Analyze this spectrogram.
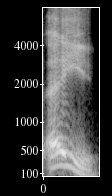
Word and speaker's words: Ei: directory that'll be EI it's pronounced a but uh to uh to probably to the English speakers um you will look at look at it and find it as e i in the business directory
